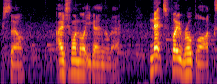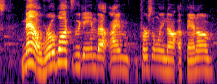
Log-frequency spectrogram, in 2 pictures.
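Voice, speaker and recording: Bright-voiced teenage boy chatting to camera. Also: a little high. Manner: halting, earnest, repeats words. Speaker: YouTuber reading viewer comments. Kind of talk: casual chat to camera. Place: small indoor room, gaming chair.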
